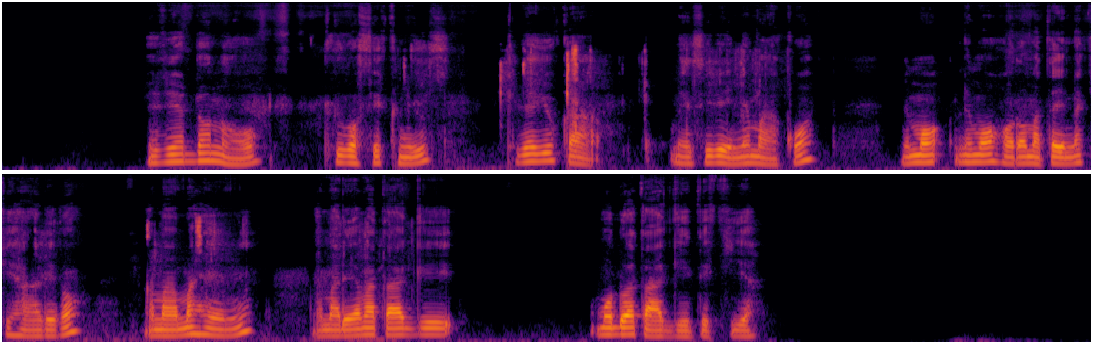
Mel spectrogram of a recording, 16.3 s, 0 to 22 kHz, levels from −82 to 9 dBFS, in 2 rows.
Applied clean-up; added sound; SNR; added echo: neural mask model Resemble Enhance denoiser.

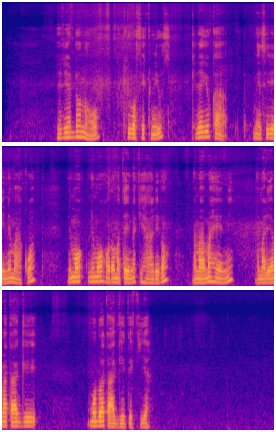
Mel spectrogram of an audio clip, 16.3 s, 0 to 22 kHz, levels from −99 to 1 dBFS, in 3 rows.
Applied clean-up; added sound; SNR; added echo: none; none; none; none.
